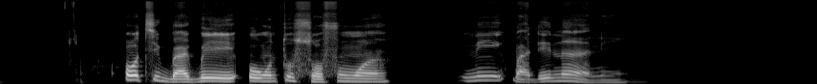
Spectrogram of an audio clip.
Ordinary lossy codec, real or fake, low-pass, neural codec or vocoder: none; fake; none; autoencoder, 48 kHz, 128 numbers a frame, DAC-VAE, trained on Japanese speech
